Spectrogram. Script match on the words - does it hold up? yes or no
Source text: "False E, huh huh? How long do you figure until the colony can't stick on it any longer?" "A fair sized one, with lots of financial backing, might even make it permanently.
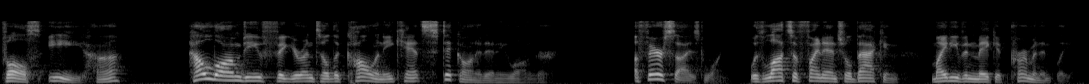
no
